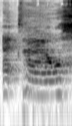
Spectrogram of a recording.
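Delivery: loud growl from the throat; growling exhale. Shown as a demonstration. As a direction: roar the breath out with a growl. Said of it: "get that growl in your throat".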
